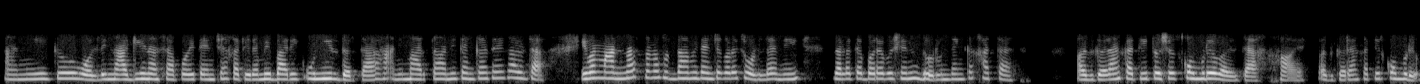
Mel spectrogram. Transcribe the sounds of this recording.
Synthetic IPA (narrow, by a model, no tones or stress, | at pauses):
añikʋoɭliːnaɡiːnəsapəjt̪jãɲt͡ɕjakʰat̪iːɾamiːbaɾiːkuniːɾd̪ʱəɾt̪aa̰ñimaɾt̪aːñit̪ãŋkat̪ʰẽɡalt̪akĩʋəmanːast̪anasud̪ʱːaːmiːt̪jaɲt͡ɕakəɽet͡soɽləjani | d͡zalat̪jabəɾabəɕend̪ʱəɾuːnt̪ɛ̃ŋkakʰat̪at̪̚ | əd͡zɡəɾãkʰat̪iːɾt̪əɕɔt͡skombɽjoʋalt̪aha̰jəd͡zɡʱəɾãkʰat̪iːɾkombɽjo̰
